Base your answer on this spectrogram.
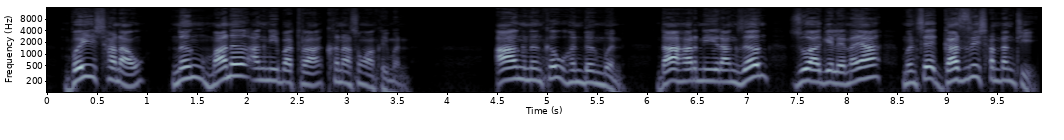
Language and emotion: Bodo, angry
